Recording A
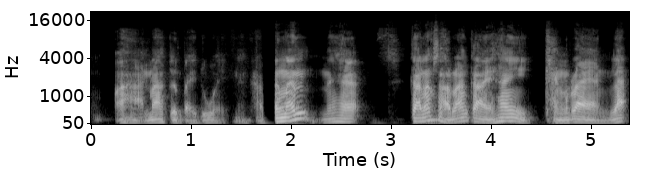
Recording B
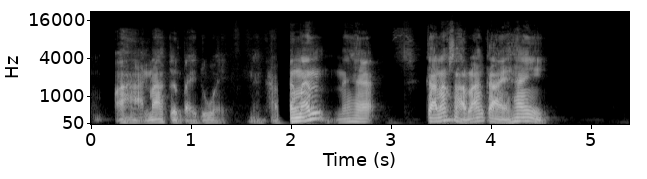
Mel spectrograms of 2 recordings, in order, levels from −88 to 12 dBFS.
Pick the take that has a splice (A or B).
A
